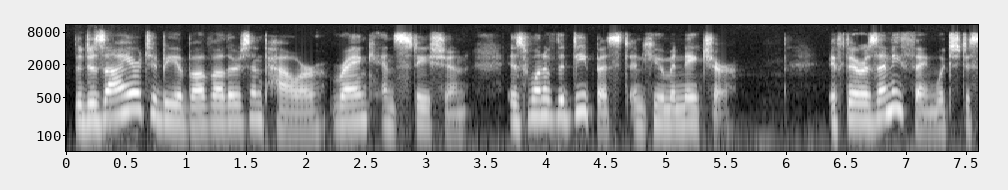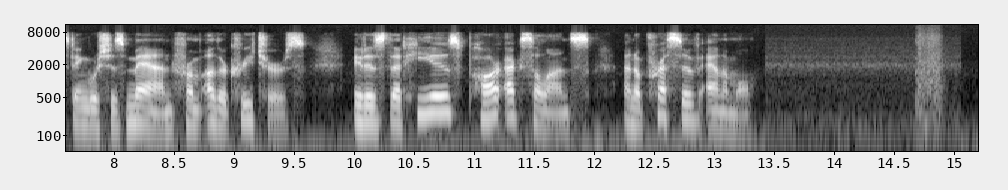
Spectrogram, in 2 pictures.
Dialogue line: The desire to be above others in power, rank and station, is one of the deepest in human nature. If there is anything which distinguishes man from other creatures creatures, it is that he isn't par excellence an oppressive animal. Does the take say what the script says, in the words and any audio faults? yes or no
no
